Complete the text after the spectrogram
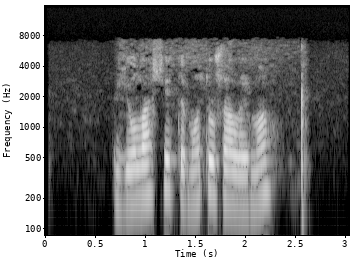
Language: Mari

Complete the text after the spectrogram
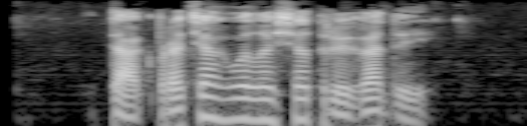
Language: Belarusian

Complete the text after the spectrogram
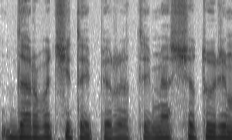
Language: Lithuanian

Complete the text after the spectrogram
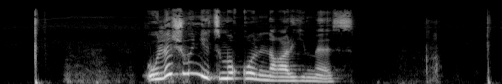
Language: Kabyle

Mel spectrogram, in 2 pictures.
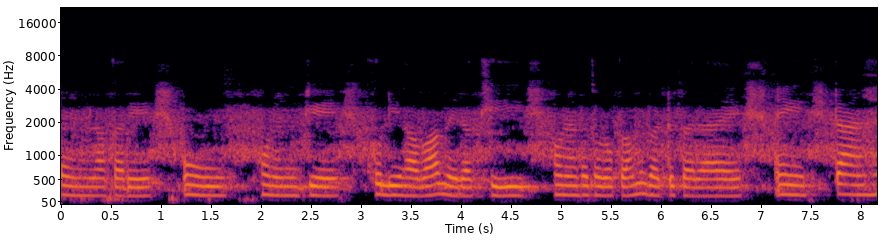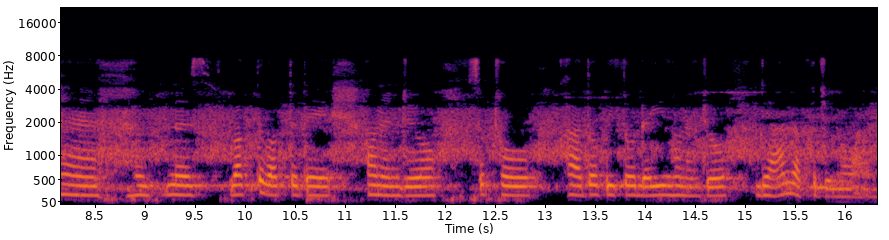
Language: Sindhi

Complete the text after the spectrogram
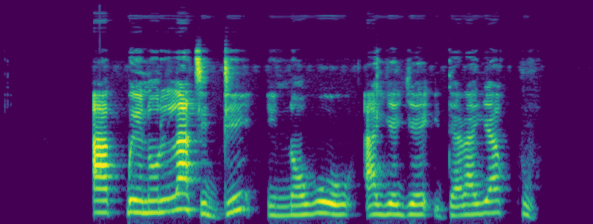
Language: Yoruba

